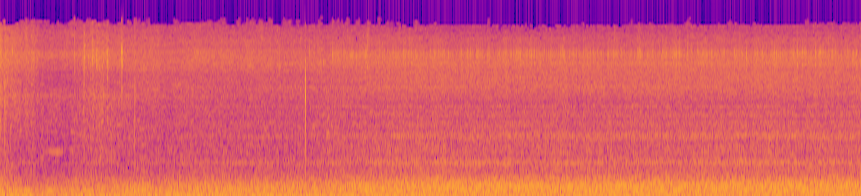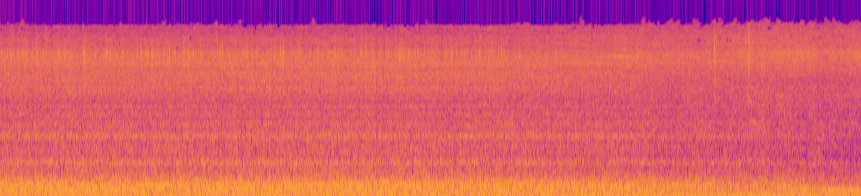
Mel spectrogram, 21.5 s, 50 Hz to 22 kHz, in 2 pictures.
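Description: Cabin noise of a Boeing 737-700 during its landing: the CFM56-7B jet engine and rushing airflow, heard from a seat beside the engine as a steady, loud low rumble.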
